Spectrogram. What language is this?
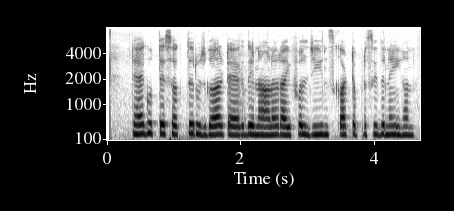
Punjabi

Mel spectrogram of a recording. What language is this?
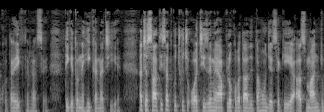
Hindi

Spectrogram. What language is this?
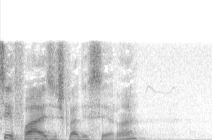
Portuguese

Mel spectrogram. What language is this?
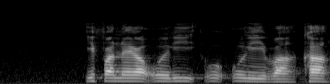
Venda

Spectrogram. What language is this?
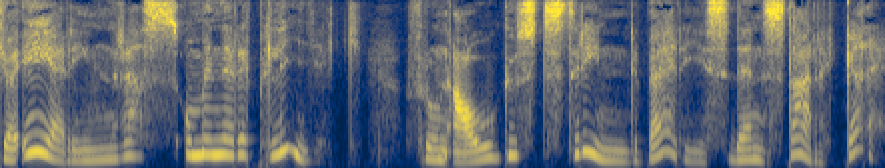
Swedish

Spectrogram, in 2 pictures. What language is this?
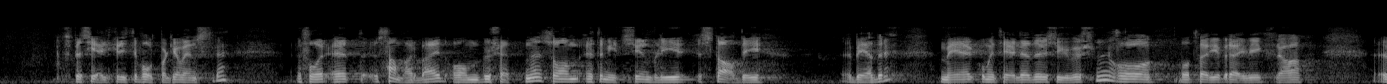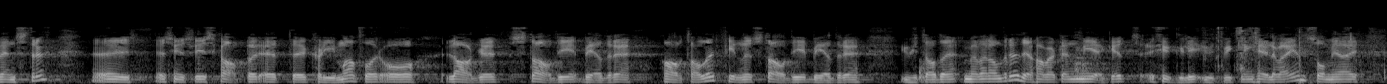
Norwegian Bokmål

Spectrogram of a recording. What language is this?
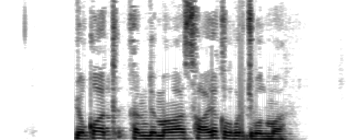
Uyghur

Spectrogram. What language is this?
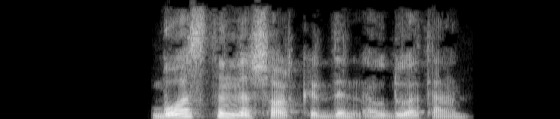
Central Kurdish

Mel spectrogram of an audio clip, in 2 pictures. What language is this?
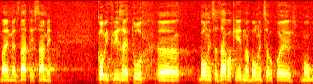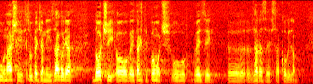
Croatian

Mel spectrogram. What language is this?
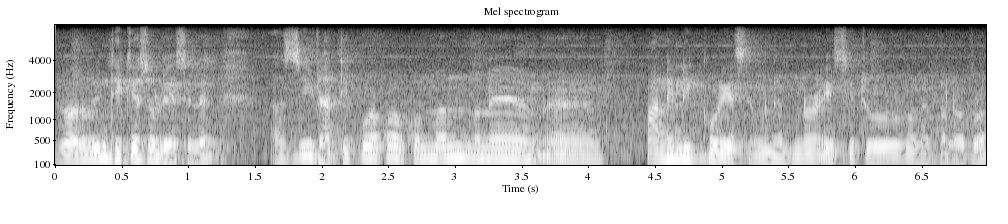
Assamese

